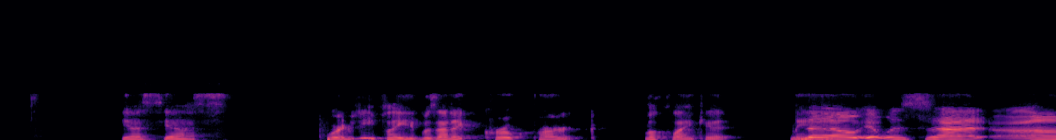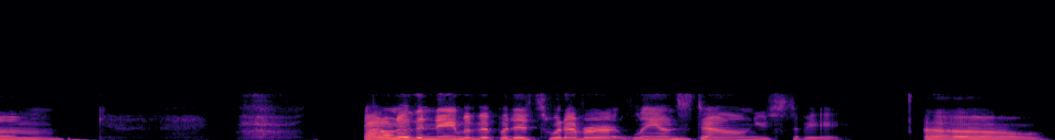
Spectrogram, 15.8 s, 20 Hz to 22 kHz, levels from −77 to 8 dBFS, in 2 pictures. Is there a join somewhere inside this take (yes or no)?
no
